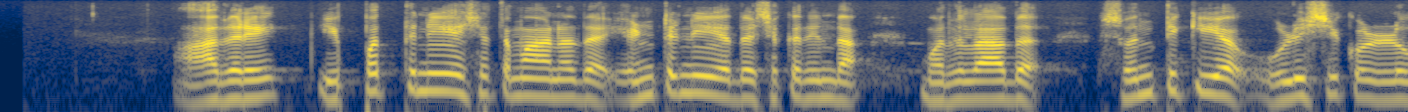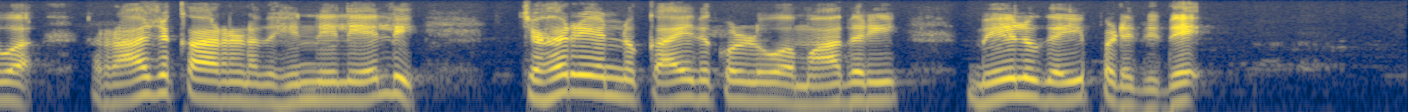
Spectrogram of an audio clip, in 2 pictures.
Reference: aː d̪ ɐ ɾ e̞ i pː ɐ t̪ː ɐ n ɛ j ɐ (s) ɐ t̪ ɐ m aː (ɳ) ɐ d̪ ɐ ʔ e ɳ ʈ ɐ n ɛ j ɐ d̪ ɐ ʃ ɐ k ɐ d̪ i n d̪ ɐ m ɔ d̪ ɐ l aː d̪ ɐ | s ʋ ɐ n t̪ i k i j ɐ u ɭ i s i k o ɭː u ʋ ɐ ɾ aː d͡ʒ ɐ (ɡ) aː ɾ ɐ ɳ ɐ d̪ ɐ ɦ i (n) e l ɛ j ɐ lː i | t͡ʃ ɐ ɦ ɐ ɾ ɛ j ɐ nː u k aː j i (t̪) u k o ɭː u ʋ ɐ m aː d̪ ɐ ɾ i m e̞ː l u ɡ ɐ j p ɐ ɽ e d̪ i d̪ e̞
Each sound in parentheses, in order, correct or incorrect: incorrect, incorrect, incorrect, incorrect, incorrect

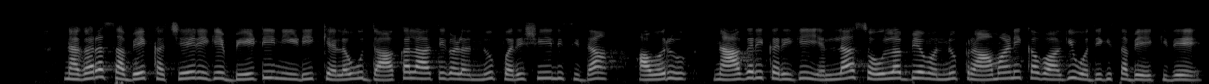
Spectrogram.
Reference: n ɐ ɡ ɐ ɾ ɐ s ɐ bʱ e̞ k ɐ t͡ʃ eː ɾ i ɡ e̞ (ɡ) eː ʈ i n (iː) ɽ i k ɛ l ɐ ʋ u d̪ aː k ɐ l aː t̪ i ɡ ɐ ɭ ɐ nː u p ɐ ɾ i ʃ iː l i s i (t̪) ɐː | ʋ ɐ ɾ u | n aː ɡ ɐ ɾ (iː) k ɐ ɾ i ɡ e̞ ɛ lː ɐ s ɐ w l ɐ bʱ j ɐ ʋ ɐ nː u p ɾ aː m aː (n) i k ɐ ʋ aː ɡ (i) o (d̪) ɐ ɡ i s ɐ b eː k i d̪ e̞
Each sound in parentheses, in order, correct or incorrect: incorrect, correct, incorrect, incorrect, incorrect, correct, correct

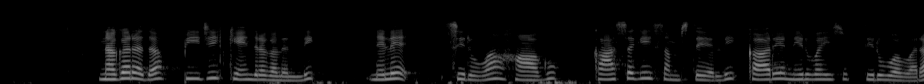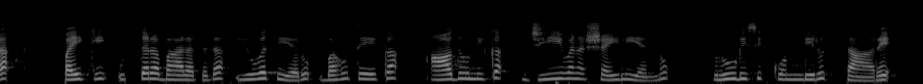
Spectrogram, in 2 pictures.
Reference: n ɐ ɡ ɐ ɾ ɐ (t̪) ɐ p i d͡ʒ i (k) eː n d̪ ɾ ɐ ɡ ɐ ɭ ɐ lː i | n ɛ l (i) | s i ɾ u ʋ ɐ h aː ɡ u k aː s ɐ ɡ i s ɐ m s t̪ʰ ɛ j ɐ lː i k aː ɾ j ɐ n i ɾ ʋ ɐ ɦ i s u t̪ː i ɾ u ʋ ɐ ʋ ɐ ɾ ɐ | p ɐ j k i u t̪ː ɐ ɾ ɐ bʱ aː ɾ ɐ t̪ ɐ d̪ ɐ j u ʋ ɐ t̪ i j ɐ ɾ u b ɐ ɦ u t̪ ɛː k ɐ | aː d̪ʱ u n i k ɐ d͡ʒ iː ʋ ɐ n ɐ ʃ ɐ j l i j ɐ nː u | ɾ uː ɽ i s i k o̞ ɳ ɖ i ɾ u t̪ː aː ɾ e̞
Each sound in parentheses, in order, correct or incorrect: incorrect, correct, incorrect

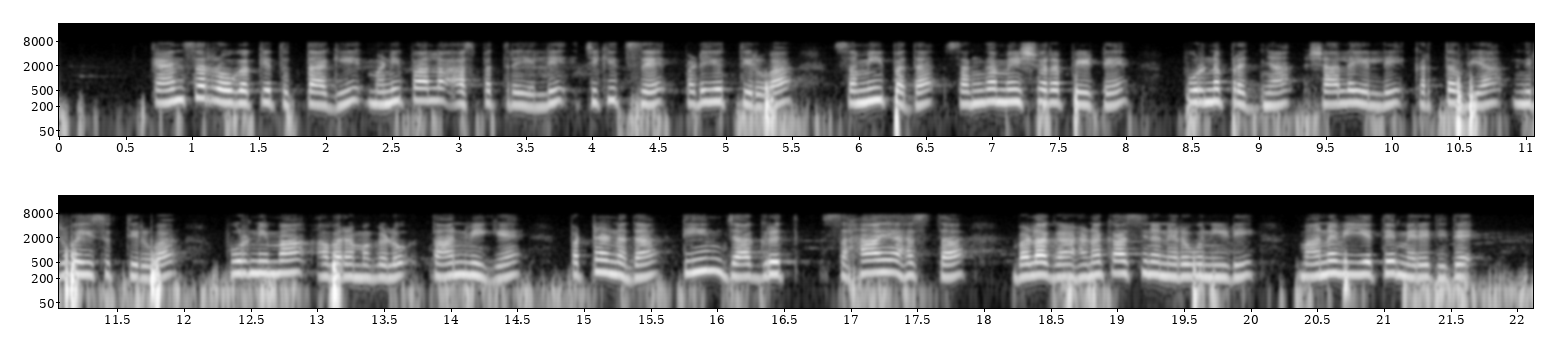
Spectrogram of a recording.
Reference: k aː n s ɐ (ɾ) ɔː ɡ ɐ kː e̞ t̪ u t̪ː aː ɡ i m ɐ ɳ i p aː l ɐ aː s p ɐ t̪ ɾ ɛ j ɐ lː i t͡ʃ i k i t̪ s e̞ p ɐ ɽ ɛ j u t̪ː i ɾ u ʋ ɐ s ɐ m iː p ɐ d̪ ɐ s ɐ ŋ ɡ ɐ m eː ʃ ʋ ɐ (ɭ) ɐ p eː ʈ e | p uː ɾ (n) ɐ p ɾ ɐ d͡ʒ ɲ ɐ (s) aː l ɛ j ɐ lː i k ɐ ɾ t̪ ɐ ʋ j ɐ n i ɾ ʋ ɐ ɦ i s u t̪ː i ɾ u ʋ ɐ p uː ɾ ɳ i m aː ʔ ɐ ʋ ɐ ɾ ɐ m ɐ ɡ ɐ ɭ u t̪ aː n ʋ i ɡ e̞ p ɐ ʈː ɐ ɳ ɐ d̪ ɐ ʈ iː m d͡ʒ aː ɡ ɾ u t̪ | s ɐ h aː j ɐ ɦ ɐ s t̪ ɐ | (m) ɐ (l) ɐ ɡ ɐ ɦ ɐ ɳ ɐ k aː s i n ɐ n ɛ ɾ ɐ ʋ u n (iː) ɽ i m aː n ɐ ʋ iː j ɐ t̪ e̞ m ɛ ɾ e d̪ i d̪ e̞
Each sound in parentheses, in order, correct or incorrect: incorrect, incorrect, incorrect, incorrect, incorrect, incorrect, correct

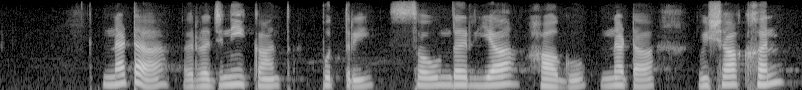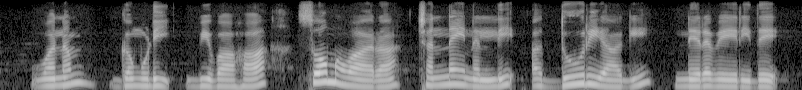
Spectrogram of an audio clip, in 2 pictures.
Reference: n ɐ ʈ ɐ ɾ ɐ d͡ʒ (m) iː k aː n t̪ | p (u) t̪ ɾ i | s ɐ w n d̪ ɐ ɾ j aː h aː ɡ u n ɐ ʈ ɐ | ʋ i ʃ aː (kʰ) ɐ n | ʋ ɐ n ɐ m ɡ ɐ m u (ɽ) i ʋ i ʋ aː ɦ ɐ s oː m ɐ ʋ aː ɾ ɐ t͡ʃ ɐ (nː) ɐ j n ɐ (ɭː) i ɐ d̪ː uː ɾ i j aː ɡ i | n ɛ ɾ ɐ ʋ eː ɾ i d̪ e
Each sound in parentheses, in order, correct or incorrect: incorrect, correct, correct, correct, correct, incorrect

